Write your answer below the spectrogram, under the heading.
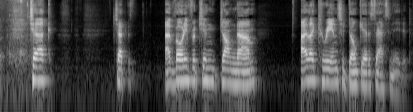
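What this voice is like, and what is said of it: Donald Trump impression. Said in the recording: “impression. ... Chuck, this is Donald Trump.”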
